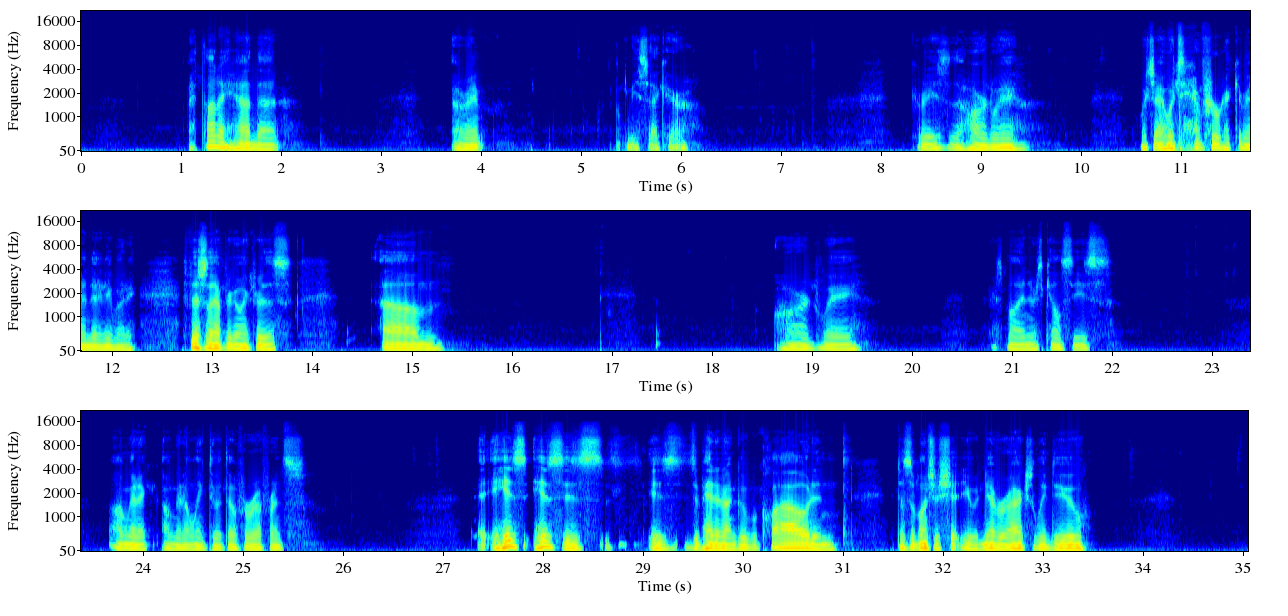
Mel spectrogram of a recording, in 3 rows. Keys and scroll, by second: 0.0-4.6 typing, 4.7 Return, 5.3 ctrl+[, 5.3 ctrl+j, 5.6-12.7 typing, 13.1 alt+Tab, 17.6-18.7 typing, 24.1 alt+Tab, 26.5-32.8 typing, 26.8 ctrl+[, 30.2 ctrl+[, 31.6 ctrl+[, 33.1 Return, 33.6 ctrl+[, 33.7 ctrl+j, 33.8-35.0 typing.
